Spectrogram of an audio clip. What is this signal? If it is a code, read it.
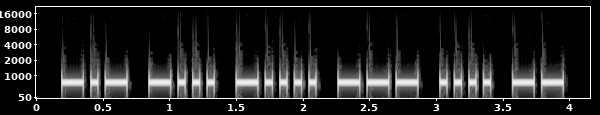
Morse code, heard as a keyed tone, about 22 wpm, 700 Hz. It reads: KB6OHM
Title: USA Callsign DE Callsign 22wpm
